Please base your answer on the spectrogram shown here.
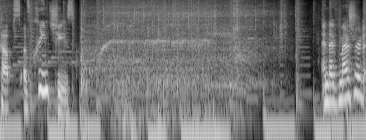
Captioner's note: mixer whirring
